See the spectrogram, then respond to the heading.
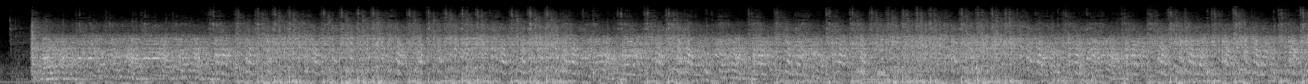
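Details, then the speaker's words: Mazda RX7 Series 1 barn find, 12a rotary sitting for 10 years, carb fed from a bottle: steady fast cranking with no catch or firing, the starter just spinning the rotary over; spark plugs were heavily fouled and then cleaned. "Alright team, so we we cleaned the spark plugs off because they were super fouled up."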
